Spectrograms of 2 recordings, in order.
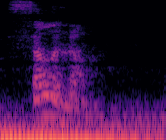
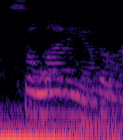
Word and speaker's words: selenium: It's rich in minerals called selenum. That's probably not how you say it, but we're gonna go with that. Cuts the risk, what was that, I'm sorry? Selenium.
